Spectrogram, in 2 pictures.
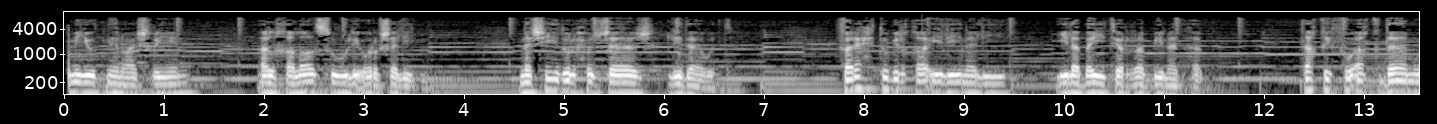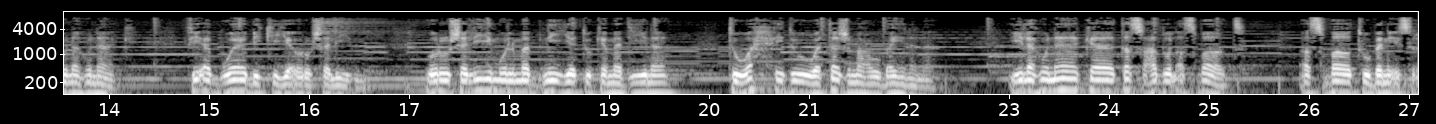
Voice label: Arabic Psalm Zaboor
